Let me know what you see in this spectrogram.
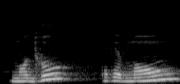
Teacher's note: দ্বিস্বর হয়ে যাচ্ছে ব্যঞ্জন লোপের ফলে।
